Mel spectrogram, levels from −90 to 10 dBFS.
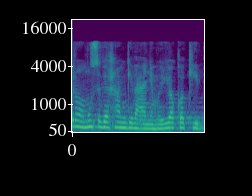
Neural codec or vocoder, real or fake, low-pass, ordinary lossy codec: none; real; 9.9 kHz; AAC, 32 kbps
